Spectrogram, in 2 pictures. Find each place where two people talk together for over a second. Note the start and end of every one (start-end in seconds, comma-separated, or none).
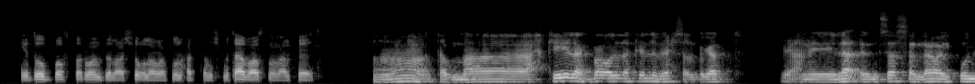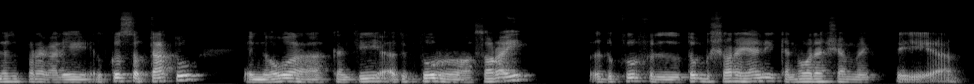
none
